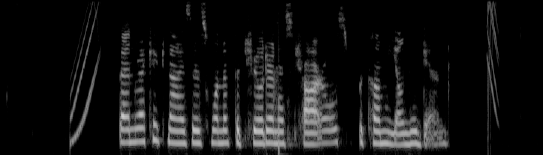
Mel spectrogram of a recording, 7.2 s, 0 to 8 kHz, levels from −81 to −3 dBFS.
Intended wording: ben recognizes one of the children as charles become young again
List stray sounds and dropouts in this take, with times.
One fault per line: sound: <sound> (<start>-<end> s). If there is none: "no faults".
sound: chirp (0.9-1.4 s)
sound: chirp (6.5-6.7 s)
